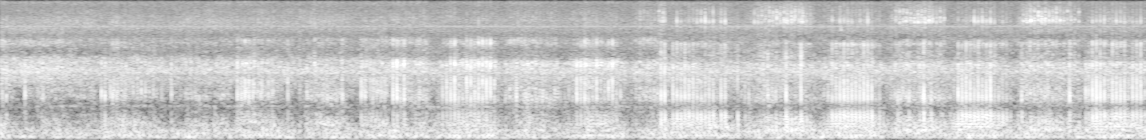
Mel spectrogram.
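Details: Black kitten snoring while kneading indoors: a soft, low, continuous rumbling breath with steady rhythmic pulses, growing slightly stronger and more pulsed in the second half, no other sounds.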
